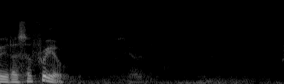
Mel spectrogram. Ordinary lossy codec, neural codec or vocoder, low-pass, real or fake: none; codec, 16 kHz, 0.8 kbps, ZipCodec; none; fake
